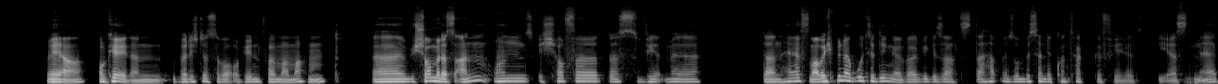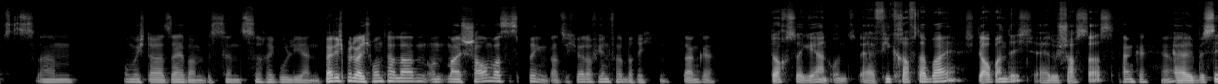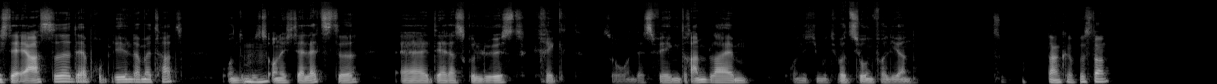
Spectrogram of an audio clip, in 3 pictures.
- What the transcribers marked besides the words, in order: other background noise
- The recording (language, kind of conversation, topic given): German, advice, Wie kann ich verhindern, dass ich durch Nachrichten und Unterbrechungen ständig den Fokus verliere?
